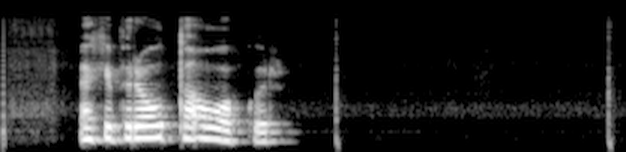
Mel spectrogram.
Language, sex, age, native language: Icelandic, female, 10, Icelandic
